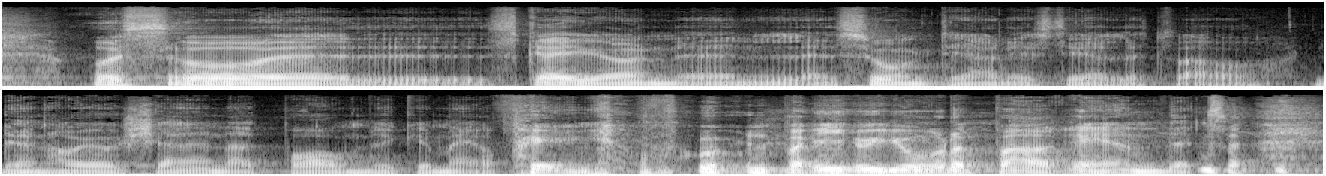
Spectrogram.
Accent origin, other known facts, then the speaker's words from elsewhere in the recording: Malmö, Skåne, Sweden; also born or lived in Östra Ljungby; Jag bodde där tills jag var 12 år tror jag, när vi flyttade från Malmö upp till Östra Ljungby.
